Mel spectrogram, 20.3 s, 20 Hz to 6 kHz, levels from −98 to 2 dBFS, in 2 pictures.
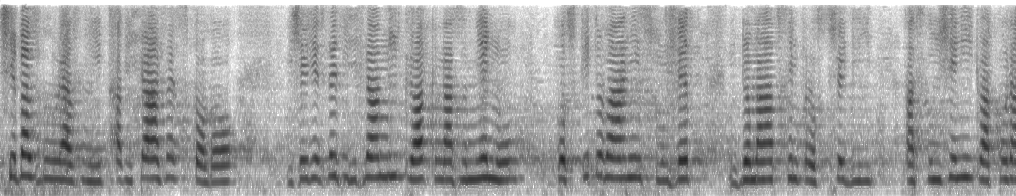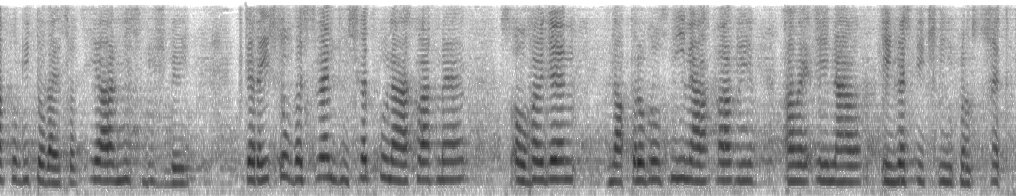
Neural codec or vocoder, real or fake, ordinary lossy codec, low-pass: codec, 16 kHz in and 24 kHz out, 0.6 kbps, FireRedTTS-2 codec; fake; AAC, 32 kbps; 5.4 kHz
